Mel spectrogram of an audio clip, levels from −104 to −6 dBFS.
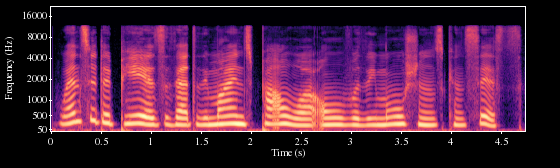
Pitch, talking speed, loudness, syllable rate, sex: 230 Hz, 140 wpm, -15 LUFS, 3.9 syllables/s, female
